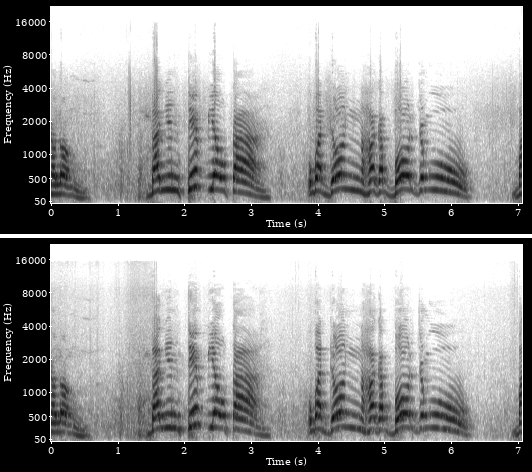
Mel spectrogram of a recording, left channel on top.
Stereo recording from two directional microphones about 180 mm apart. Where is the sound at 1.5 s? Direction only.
35° left (ahead or behind).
